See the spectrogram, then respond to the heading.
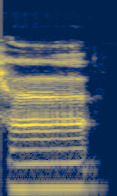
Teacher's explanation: ح کا مخرج بالکل گلے کے درمیان والی جگہ سے ہے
